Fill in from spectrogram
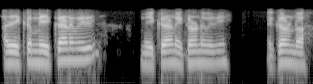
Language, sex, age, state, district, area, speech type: Telugu, male, 45-60, Telangana, Peddapalli, urban, conversation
